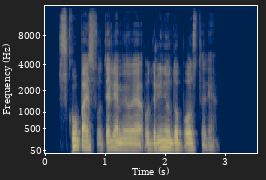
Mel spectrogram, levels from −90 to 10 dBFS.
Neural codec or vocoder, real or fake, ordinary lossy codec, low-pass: none; real; none; 14.4 kHz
